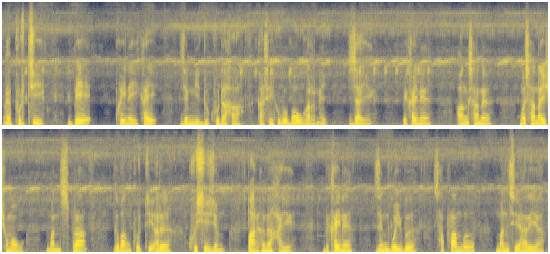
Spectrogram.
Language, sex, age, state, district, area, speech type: Bodo, male, 45-60, Assam, Chirang, rural, spontaneous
